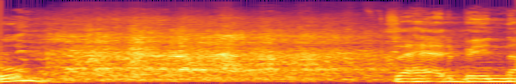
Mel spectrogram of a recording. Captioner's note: audience laughing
